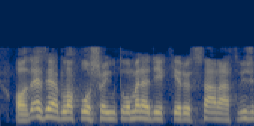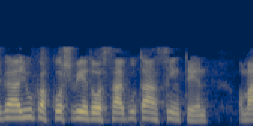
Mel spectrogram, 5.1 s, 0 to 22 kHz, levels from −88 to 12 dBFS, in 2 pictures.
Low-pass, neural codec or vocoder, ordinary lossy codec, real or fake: 5.4 kHz; codec, 16 kHz, 2 kbps, X-Codec, HuBERT features, trained on LibriSpeech; MP3, 32 kbps; fake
